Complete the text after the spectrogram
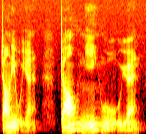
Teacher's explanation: So 2 second tones, and then the final one is the third tone.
